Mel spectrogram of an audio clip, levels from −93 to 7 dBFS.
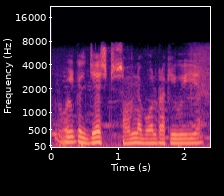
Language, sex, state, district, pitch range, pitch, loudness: Hindi, male, Madhya Pradesh, Bhopal, 120-135 Hz, 125 Hz, -16 LUFS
